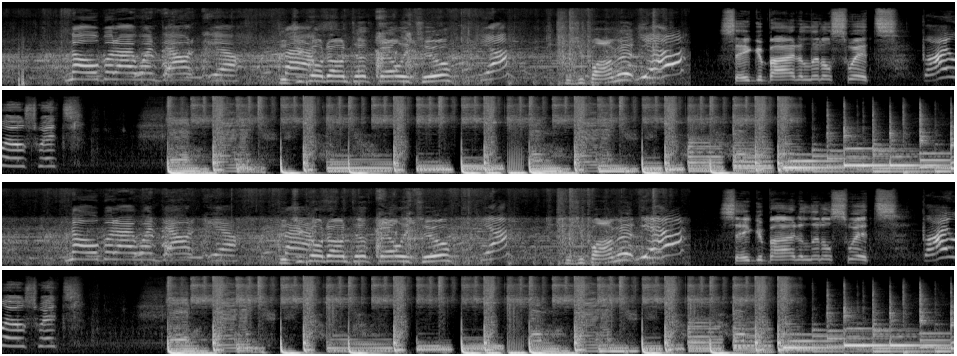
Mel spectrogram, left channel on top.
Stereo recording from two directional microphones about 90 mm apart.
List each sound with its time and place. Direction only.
0.7 s a man's voice: 5° right (ahead or behind)
6.4 s speech: 5° right (ahead or behind)
7.2 s speech: 35° left (ahead or behind)
9.2 s a man's voice: 5° left (ahead or behind)
11.1 s music: centre (ahead or behind)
